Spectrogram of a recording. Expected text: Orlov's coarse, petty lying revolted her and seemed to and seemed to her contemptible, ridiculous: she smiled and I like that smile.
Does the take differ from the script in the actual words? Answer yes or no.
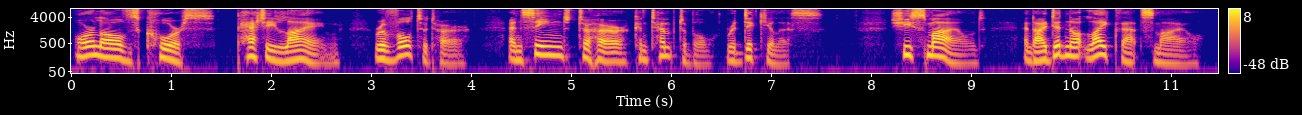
yes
